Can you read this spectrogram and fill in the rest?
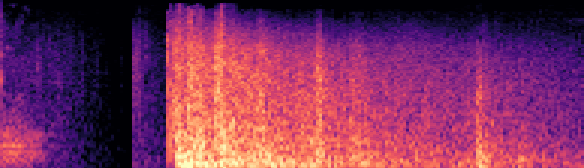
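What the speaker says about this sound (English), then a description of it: "Israeli missiles targeted a tower block housing international media organizations" Missile strike on a tower block in Gaza: after a brief near-silence, a single heavy blast booms out and rolls into a long decaying rumble with a sharp crack near the end.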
